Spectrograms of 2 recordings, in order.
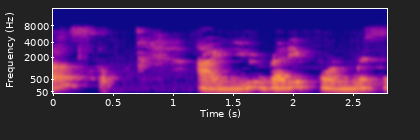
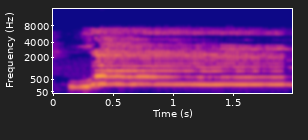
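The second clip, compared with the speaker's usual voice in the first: high excited yay; cheer; 11 semitones higher than usual. Shown as a demonstration. Teacher modelling a cheer for the class. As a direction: squeal it like a happy kid.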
